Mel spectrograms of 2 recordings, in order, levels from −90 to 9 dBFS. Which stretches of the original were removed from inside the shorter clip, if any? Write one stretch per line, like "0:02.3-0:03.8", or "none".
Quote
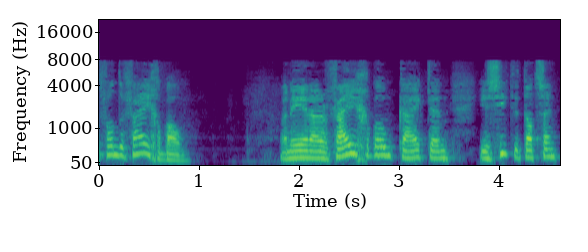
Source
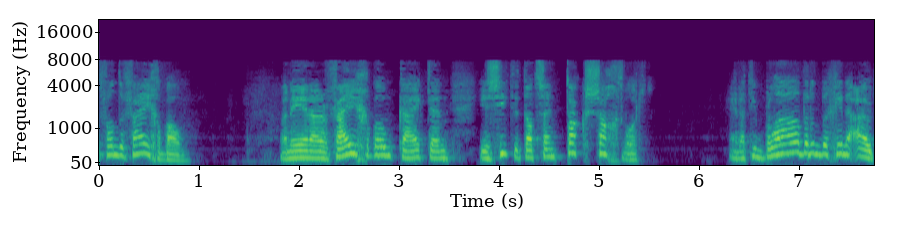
none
